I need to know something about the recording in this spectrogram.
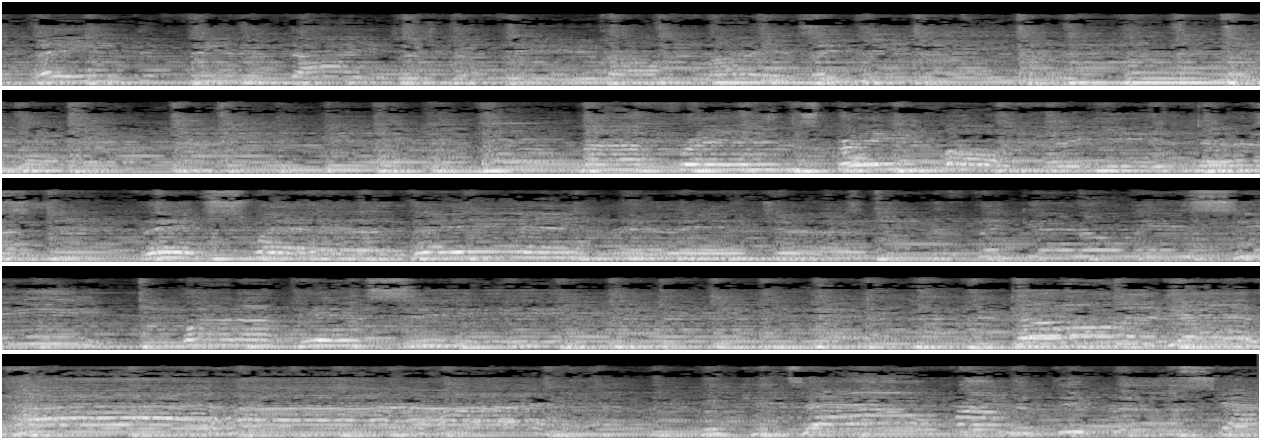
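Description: Three acoustic guitars strummed together, one of them a twelve-string, with male voices singing a wordless melody over them in a live acoustic rock performance.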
